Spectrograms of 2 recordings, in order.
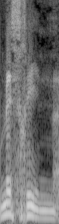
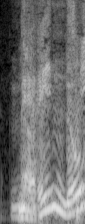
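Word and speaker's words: Mesrine: dans le film sur messerine Vincent Cassel a précisé qu'on disait pas messerine mais Merine Merine on a toujours dit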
